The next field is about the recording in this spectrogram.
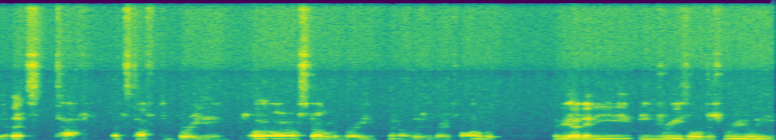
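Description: A man's medium-pitched voice with an Australian accent, a dark, mellow tone, monotone, flat intonation, big swings in loudness and a fairly quick pace. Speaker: podcast host and rugby club member. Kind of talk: casual chat. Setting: in person, drinking beers.

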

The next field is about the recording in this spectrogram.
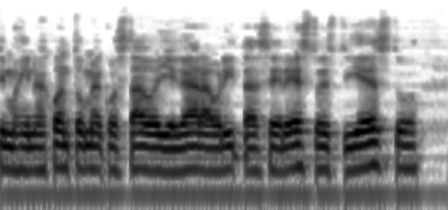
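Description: A man with a Salvadoran accent talks at a medium pitch. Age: 20s. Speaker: dancer and choreographer. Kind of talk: casual chat.

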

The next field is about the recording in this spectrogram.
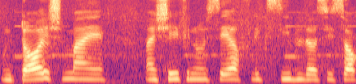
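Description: Music plays in the background. A woman speaks with a Tyrolean accent. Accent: Tyrolean dialect, kept. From Tyrol, Austria. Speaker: marketing employee, mother. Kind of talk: casual interview.

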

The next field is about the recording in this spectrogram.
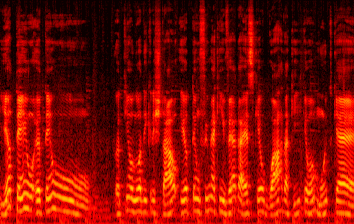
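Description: Speaking at a moderate pace, a man uses a normal speaking voice with a fairly high pitch and ordinary pitch variation. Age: 40s. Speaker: podcast guest. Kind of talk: casual chat.

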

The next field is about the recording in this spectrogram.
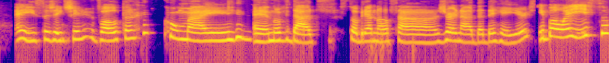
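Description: Speaking very slowly, a woman with a fairly high voice and ordinary pitch variation is heard on a very clean recording with a silent background. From Brazil, São Paulo. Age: 20s. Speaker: podcast host, journalist. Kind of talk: casual chat.

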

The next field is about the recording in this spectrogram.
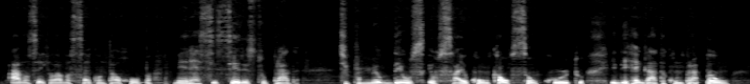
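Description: On a very clean recording with a silent background and a dry, close sound with no echo, a man with a dark, mellow tone speaks fairly slowly at medium pitch with fairly even intonation. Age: 20s. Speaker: vlogger. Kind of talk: casual monologue.

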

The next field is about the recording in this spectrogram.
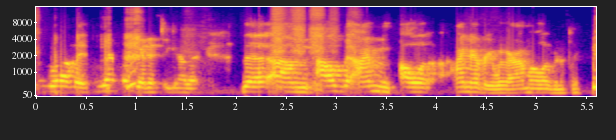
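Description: A woman at a medium pitch and a fairly quick pace, with noticeable background noise. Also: ordinary pitch variation. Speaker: podcast guest. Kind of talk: casual chat. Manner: halting.

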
